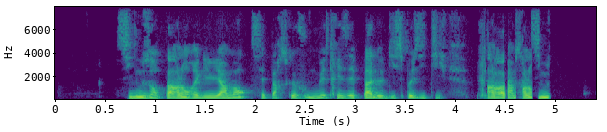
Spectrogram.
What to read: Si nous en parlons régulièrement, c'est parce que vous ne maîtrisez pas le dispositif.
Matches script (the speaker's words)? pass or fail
fail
